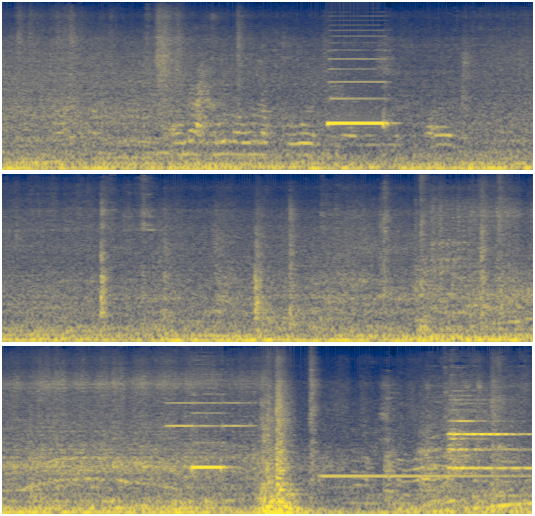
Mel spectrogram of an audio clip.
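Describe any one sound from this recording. Cars drive past on the street nearby.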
